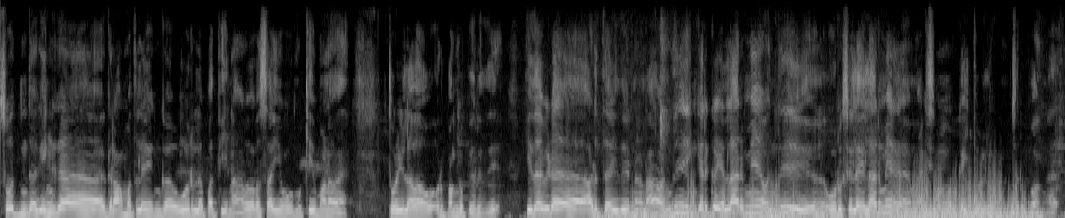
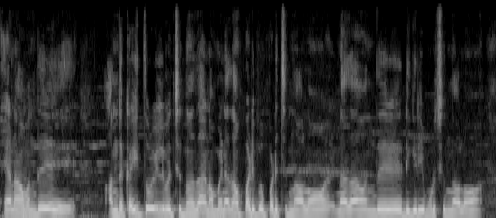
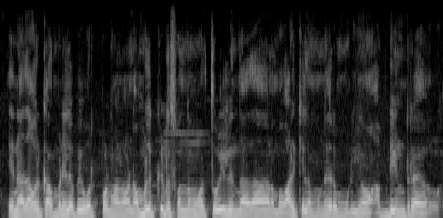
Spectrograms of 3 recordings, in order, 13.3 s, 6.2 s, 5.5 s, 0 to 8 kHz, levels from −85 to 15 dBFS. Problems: background sounds at intervals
